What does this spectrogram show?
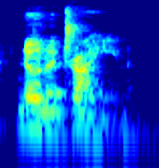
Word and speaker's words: nonatriene: When putting this molecule together, if the numbers weren't here, we would have an N next to a T. And phonetically, you can't really say an N sound next to a T sound. N tryin. It wouldn't make any sense. So, we add the A as a buffer syllable in order to allow the molecule to roll off the tongue a little bit more easier.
